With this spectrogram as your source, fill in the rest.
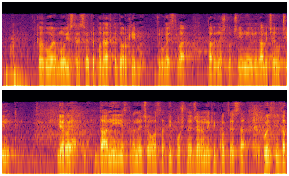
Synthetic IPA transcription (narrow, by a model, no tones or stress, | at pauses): kad̪ɡo̞ʋo̞ɾimoist̪ɾesʋe̞t̪e̞ːpo̞d̪aːt̪ke̞d̪o̞ɾxima̰ | d̪ɾuɡajest̪ʋaːɾ | d̪aline̞ʃt̪ot͡ʃiniːlid̪alit͡ɕeut͡ʃinit̪i̥ | ʋje̞ɾo̞jat̪no̞d̪aniist̪ɾanet͡ɕeo̞st̪at̪ipo̞ʃt̪e̞ːd͡ʑenene̞kipɾo̞t̪sesako̞jisuza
